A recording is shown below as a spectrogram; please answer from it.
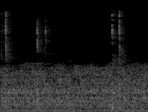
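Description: Near silence: faint room hiss with three brief, faint clicks, one at the start, one about half a second in and one near the end.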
